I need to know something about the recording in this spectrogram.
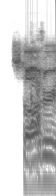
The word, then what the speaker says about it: solder: can come back and say hey solder is the correct pronunciation I'm I'm so happy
